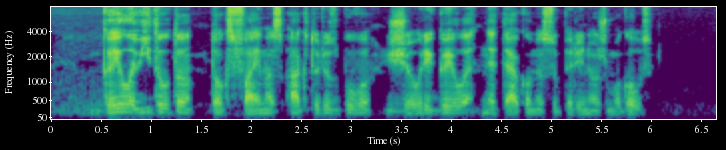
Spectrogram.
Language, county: Lithuanian, Kaunas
